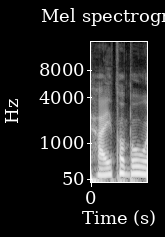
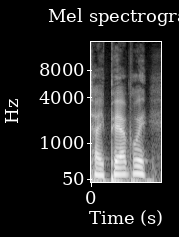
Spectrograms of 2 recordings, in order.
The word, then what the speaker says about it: hyperbole: Some people have famously said hyperbole, and I've howled with laughter at them. It's hyperbole.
